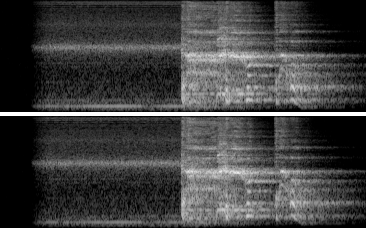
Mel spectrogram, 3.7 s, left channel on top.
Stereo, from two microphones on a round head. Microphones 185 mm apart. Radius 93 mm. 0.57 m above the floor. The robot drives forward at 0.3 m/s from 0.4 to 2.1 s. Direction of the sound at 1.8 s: 10° right (ahead or behind).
